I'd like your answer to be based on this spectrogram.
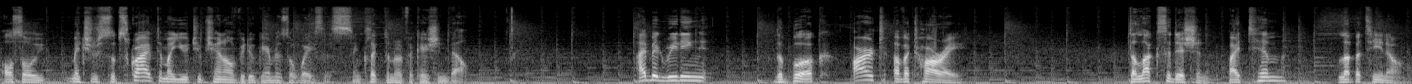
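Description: With music behind him, a man reads from a book for his channel and speaks politely to his audience, occasionally tripping over words and fixing them. He pitches his voice on the low side yet swings it widely, keeping a moderate pace and a fairly bright tone, and he takes long pauses.

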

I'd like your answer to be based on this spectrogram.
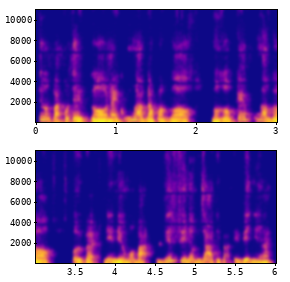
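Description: A woman's voice: medium pitch, very fast, a little mellow, slightly rough. A young woman teacher, patiently explaining Latin spelling to a class, checking often that students follow. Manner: patient, explains with many fillers and checking questions. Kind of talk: classroom lesson.

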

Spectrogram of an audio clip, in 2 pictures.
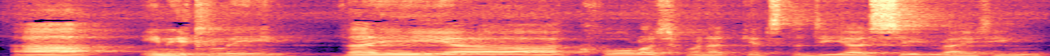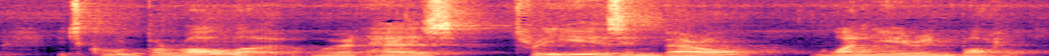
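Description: A man's voice: on the low side, steady tone, measured pace, few pauses, darkish tone. A middle-aged man, a winemaker, leading a casual wine tasting with an enthusiastic, rambling delivery full of fillers. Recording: echoey room.

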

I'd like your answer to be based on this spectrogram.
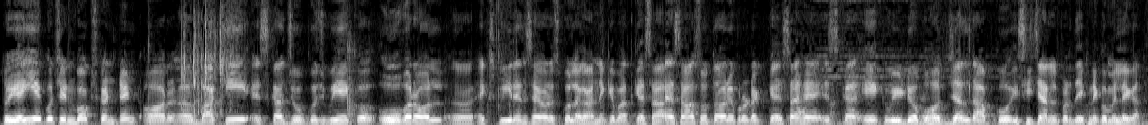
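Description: Inside a store selling helmets and riding gear, a young adult man who reviews products there narrates an unboxing casually and explains as he goes, mixing English words into his speech. His voice is on the high side and steady, at a normal speed with hardly any pauses, and the store ambience makes for noticeable background noise.

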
